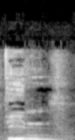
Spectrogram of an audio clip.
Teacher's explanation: Jaga tin. Masukkan bunyi N je, lidah naik ke atas gusi.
